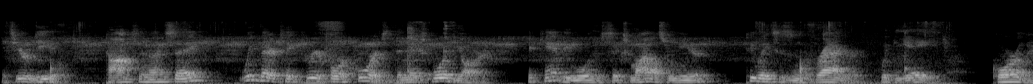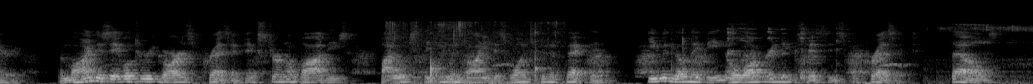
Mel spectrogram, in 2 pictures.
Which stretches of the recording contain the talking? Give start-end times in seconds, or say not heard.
0.0-20.6.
